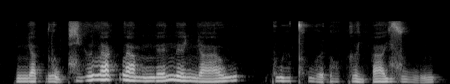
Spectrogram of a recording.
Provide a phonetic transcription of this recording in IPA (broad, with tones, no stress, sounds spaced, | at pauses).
ɲ a˨˩ t̚ v ə̰˧˨ w t͡ɕ i˨˦ ə̯ l a˦˥ k̚ l a˧ m ŋ ɛ˨˦ n ɛ˧ ɲ a˨˦ w | k w ɨ˧ t̪ʰ u˧˩ ə̯ ɗ ɔ̤˨˩ k ə˧˩ j ʔ a˧ j z u˧˩˨ ŋ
